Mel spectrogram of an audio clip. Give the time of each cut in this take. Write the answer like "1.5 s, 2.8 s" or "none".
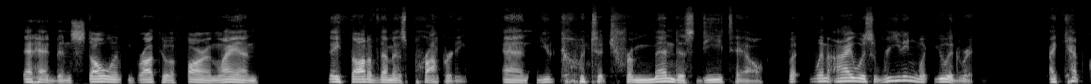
4.9 s, 7.8 s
